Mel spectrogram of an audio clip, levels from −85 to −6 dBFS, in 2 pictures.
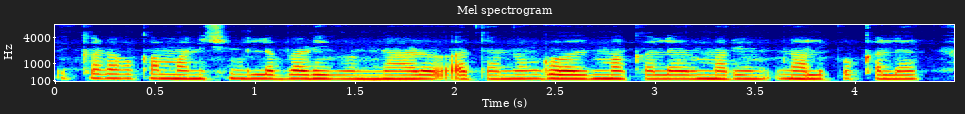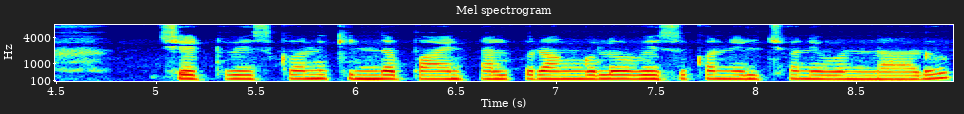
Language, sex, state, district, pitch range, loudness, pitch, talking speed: Telugu, female, Telangana, Mahabubabad, 200-210 Hz, -18 LUFS, 205 Hz, 125 wpm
